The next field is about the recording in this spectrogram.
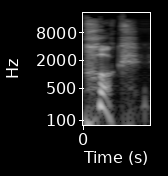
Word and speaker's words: Pook: It's spelled Pook, but I guess it's pronounced like book. So Jocelyn Pook is what we're going to go with.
